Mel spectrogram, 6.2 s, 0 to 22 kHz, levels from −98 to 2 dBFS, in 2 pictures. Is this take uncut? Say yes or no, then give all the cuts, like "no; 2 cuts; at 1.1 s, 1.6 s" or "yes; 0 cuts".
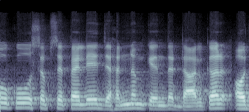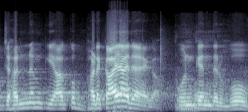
no; 2 cuts; at 2.8 s, 5.2 s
